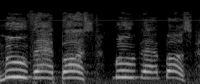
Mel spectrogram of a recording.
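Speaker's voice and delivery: high, loud TV crowd chant; imitated crowd's rallying yell; crowd shouting. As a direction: shout it like an excited studio crowd. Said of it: "But they're shouting".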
